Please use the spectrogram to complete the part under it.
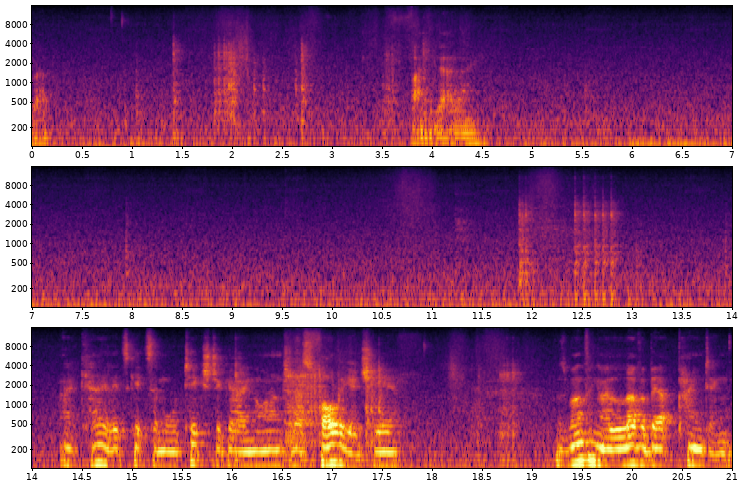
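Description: A brush dabs and scrapes softly on a canvas.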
